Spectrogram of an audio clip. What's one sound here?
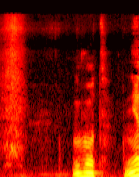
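A steering wheel button clicks under a finger.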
